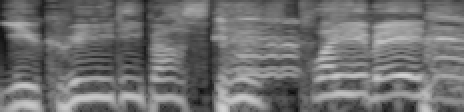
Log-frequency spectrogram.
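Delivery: very high-pitched shrill screaming. Speaker recounts screaming at a player who didn't pass, retelling own scream. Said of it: "I was screaming".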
